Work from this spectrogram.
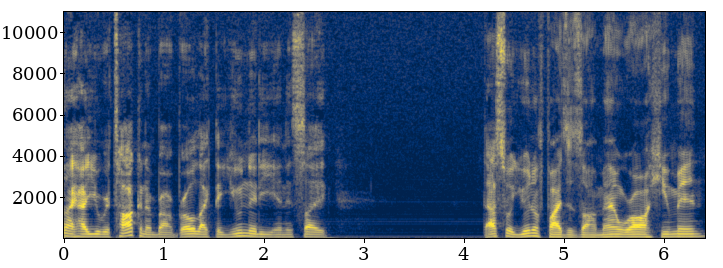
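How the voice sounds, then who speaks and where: Speaking at a fairly quick pace, a man keeps his intonation fairly even. His pitch sits in the medium range. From California, US West Coast. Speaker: podcast host. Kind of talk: casual interview chat. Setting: podcast studio.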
